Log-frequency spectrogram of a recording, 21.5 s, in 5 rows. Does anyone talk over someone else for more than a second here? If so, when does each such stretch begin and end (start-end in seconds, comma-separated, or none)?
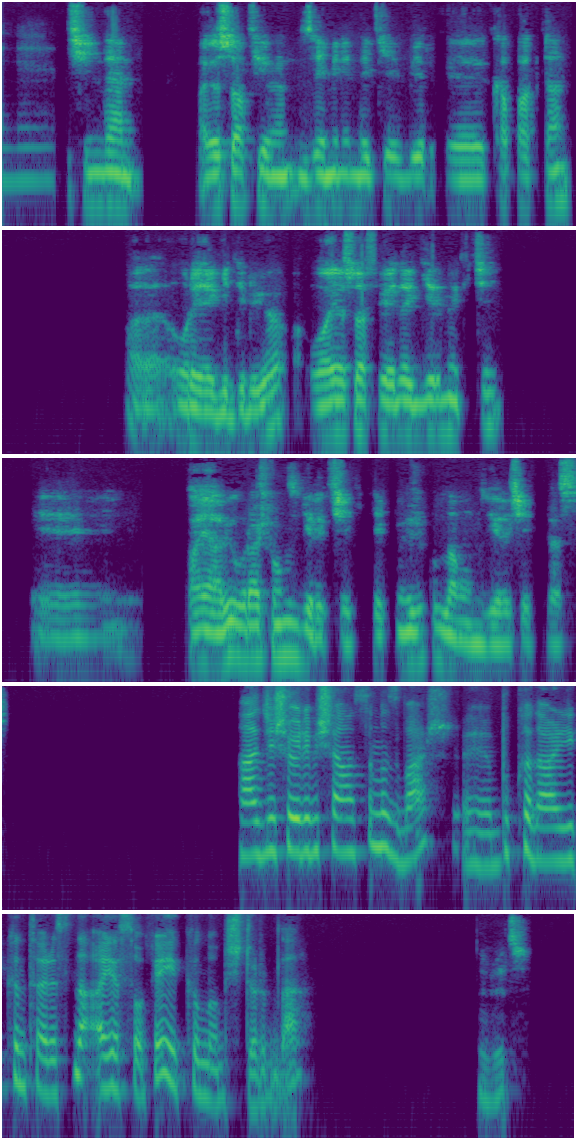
none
